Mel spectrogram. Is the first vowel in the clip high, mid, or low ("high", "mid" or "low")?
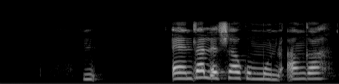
mid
